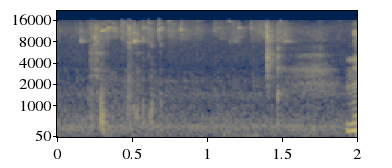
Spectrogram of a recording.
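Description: Faint handling noise: a few light clicks and rustles as small cross-stitch supplies are moved about by hand.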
